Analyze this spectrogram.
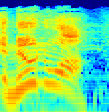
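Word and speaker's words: Enunwa: the name that I that I need to pronounce right it is Quincy a noon walk the wide receiver the Jets Christian out for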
